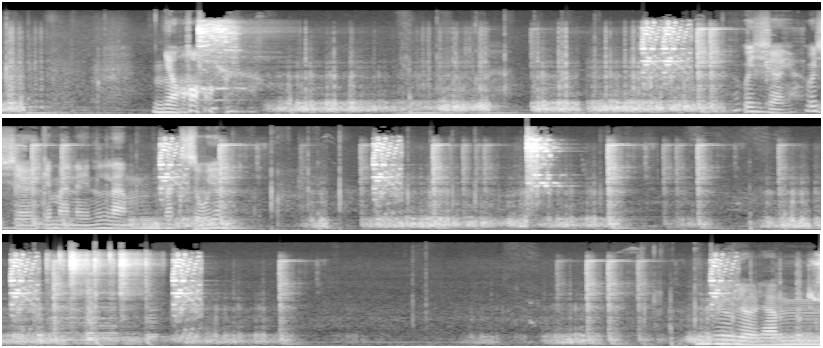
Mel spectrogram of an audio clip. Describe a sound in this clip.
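A mobile game plays sound effects through a tablet's speaker.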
